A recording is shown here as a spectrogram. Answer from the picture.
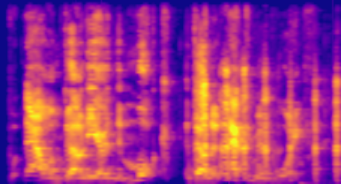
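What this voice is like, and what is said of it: Put-on posh English-style accent. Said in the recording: “what was the voice I used for D&D last week? ... I'm quite upper crust English now ... I think I'm Italian. ... Is that German? ... Was that a German accent?”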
